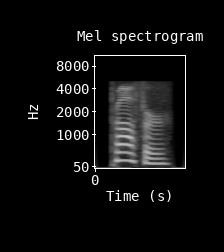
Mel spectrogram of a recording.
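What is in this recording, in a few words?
"proffer", English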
